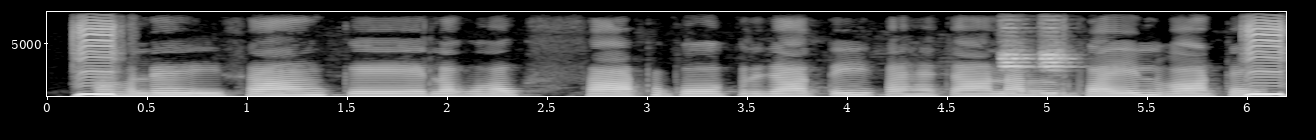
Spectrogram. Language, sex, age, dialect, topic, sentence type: Bhojpuri, female, 18-24, Northern, agriculture, statement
